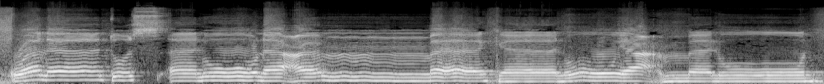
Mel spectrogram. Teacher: Kemudian lafal wala tus'aluna amma, wala mad tabi'i 2 harakat, tus'aluna mad tabi'i, kemudian amma ada bacaan gunnah sama sebagai umma, ditahan suara mimnya, ma mad tabi'i juga.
